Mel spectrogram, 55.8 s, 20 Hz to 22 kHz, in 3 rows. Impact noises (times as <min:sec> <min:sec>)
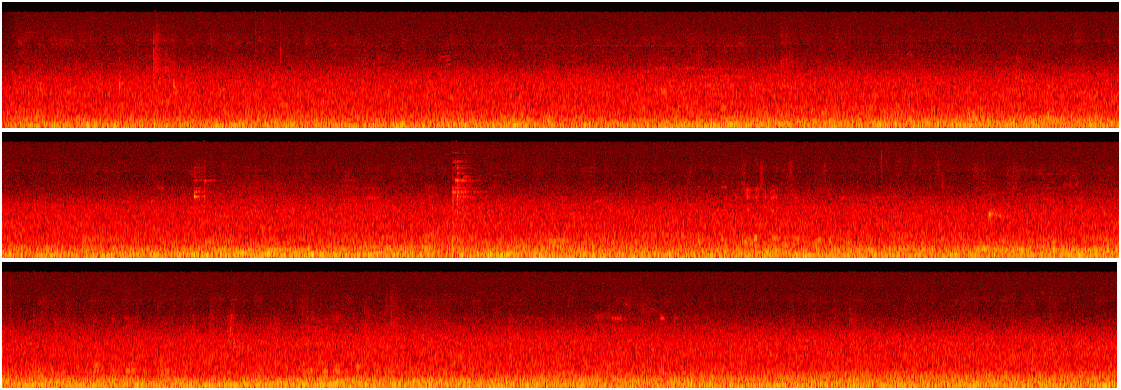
0:26.1 0:26.7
